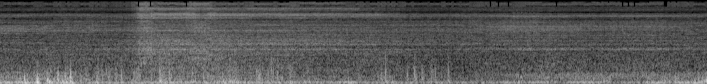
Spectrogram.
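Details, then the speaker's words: Long-sitting Square Body crew cab with a 4-bolt-main GM 350 V8, forgotten 12 years, running after only a new battery: a deep, steady idle with no clicks, taps or knocks. Healthy; normal idle. "No clicks, no taps, no knocks. Oh, she doesn't need anything. She just needed a battery."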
